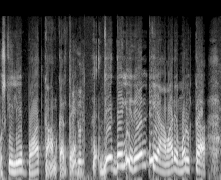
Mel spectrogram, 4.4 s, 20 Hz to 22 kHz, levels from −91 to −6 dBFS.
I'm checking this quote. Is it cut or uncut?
cut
